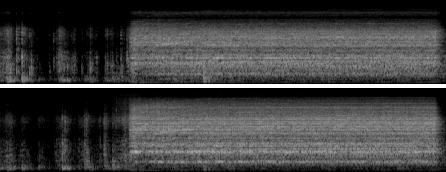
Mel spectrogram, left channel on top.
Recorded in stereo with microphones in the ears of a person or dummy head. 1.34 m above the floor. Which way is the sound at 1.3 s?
80° right.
